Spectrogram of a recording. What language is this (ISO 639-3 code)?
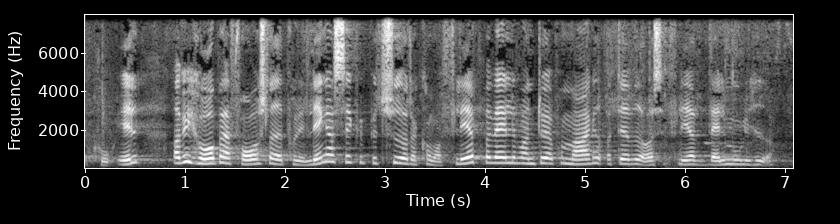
dan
